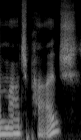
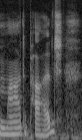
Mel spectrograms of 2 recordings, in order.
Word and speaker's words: Mod Podge: So, we'll see how that Hello, this is editing me and yes, I am pronouncing Mod Podge incorrectly. It is Mod Podge.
